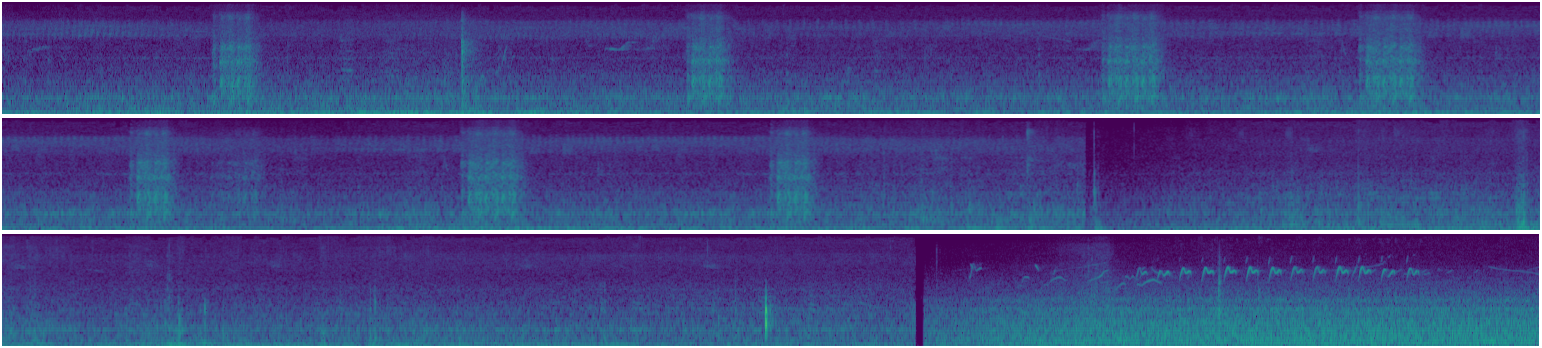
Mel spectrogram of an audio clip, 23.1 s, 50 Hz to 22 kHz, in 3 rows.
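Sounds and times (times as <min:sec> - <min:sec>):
outdoor background noise: 0:00.0 - 0:23.0
camera shutter firing: 0:01.0 - 0:01.3, 0:03.4 - 0:03.7, 0:08.3 - 0:09.0, 0:11.5 - 0:11.8.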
